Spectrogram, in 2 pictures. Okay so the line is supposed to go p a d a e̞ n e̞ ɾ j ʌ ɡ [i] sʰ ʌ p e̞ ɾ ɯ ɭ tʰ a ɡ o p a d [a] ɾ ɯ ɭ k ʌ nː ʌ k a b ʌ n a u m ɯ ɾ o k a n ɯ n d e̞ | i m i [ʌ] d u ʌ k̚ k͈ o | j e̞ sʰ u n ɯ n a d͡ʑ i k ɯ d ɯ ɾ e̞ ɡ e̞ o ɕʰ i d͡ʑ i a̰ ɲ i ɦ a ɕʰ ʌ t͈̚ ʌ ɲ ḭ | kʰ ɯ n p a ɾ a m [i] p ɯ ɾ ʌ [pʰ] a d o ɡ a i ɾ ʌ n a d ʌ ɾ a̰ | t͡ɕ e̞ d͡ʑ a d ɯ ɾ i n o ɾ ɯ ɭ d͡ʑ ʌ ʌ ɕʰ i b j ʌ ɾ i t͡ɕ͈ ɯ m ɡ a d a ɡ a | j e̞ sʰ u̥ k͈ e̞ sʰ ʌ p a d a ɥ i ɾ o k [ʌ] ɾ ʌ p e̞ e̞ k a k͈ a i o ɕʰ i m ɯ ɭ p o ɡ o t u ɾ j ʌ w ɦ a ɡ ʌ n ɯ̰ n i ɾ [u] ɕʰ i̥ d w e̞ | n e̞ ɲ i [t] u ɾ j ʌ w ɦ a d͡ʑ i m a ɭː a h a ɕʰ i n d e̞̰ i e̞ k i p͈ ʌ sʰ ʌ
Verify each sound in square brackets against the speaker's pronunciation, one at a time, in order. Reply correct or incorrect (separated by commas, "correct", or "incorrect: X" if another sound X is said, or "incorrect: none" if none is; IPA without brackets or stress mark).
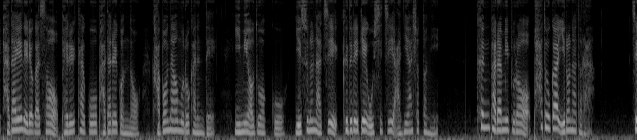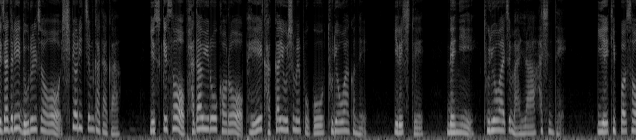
incorrect: a, correct, correct, correct, correct, correct, incorrect: ɯ, correct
